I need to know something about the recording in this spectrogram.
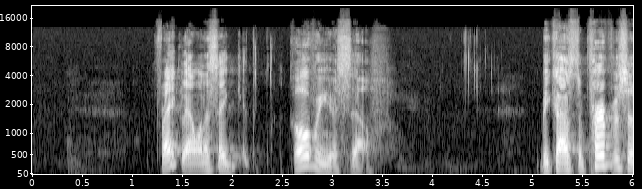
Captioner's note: muted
